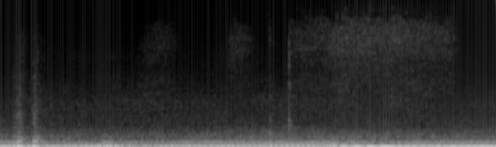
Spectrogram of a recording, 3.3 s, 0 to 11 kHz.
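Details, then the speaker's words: 2018 Mercedes-AMG C63 S stopped after leaving the dealership, transmission temperature climbing: loud, steady low fan-like hum over idle; cooling fan running flat out because a punctured radiator was leaking coolant, fixed with a new radiator. "just left the dealership again you hear that humming sound like a loud fan a noise or something like that"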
